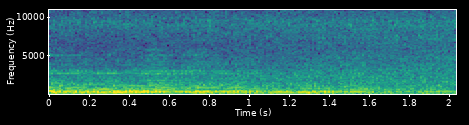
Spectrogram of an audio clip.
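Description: Acoustic guitar chords ringing and slowly fading, with a car driving past close by toward the end.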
